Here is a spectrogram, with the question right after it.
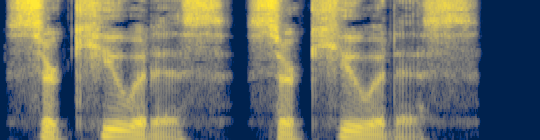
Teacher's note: The stress is going to be on that second syllable, and that CU is kind of like you're saying the letter Q, circuitous, circuitous.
